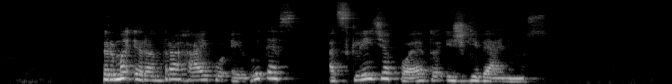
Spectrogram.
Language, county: Lithuanian, Telšiai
